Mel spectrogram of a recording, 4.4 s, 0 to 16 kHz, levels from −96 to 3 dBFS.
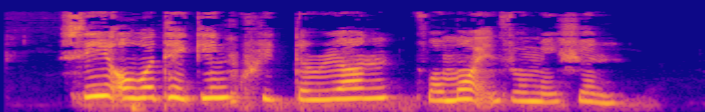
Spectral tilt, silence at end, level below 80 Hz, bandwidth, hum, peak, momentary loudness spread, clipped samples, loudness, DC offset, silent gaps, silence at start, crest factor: -3.5 dB/octave; 0.55 s; -46 dBFS; 11.5 kHz; none; -2 dBFS; 12 LU; under 0.1%; -15 LUFS; under 0.1%; none; 0.4 s; 14 dB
